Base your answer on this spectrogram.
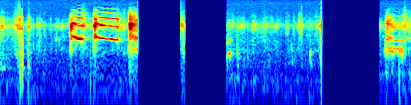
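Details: Husky puppies giving shrill, harmonic yelping whines in a loud cluster around the first two seconds, followed by quieter, broken squeaks and a final rising whimper.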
